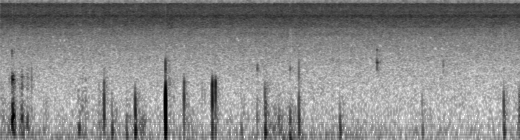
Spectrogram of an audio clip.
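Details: A woman's own stomach, heard as if lying on her belly: soft scattered gurgles and pops at irregular intervals over a quiet background. Ordinary bowel sounds.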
